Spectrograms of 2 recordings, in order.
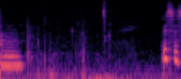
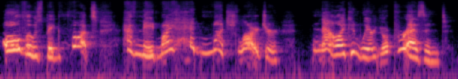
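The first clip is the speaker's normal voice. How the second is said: high, loud and gleeful with a laugh; bursting with happy news; excited Toad; 10 semitones higher, 8 dB louder than usual. A narrator's reading. Toad telling Frog about his new hat, excited and laughing. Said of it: "he cried".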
